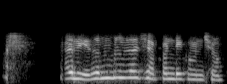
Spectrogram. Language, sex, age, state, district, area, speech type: Telugu, female, 30-45, Andhra Pradesh, Nandyal, rural, conversation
